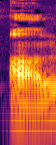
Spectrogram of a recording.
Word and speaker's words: Aang: could no longer call Aang Aang. Because Aang might more properly be pronounced Ong if it was part of a non-fictional universe, and we tried to relate it to names that actually exist.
